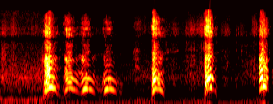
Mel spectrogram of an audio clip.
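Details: Barney, a Sprocker Spaniel, barks: one sharp bark, a quick run of three shorter yaps, then three single loud barks spaced about half a second apart, close and clear.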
